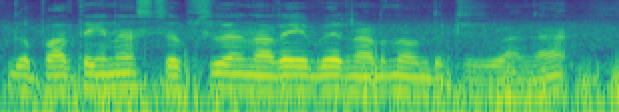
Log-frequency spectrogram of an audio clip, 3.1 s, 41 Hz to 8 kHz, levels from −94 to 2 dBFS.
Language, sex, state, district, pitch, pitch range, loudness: Tamil, male, Tamil Nadu, Kanyakumari, 115 Hz, 110-125 Hz, -15 LUFS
